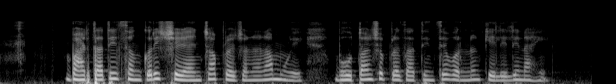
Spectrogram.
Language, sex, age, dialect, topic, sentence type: Marathi, female, 25-30, Northern Konkan, agriculture, statement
